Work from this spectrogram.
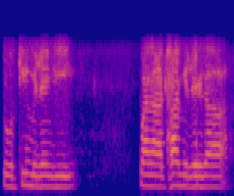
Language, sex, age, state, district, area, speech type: Hindi, male, 60+, Uttar Pradesh, Hardoi, rural, conversation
